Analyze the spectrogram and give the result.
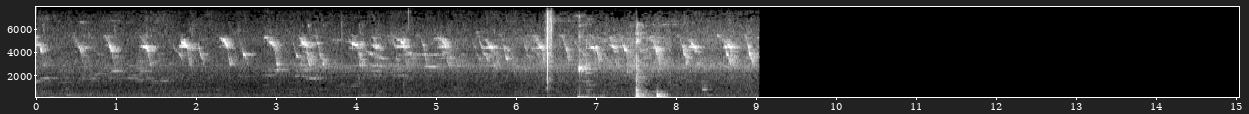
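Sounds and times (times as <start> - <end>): small bird chirping: 0.0 - 9.0
dull handling knocks: 7.5 - 8.0.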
